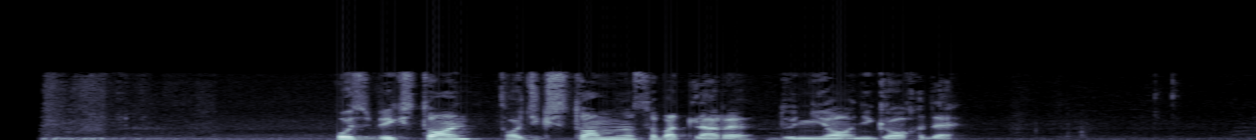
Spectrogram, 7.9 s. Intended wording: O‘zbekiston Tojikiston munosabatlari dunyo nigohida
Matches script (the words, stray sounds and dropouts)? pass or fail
pass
